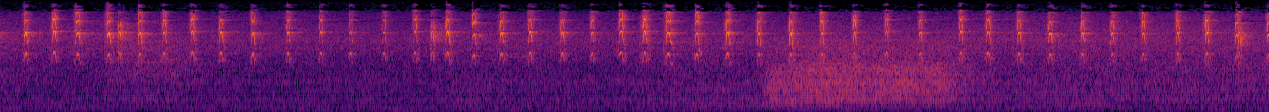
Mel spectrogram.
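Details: Nestling woodpecker in a tree cavity, still begging for food instead of leaving: rapid, insistent, sharp high notes, about three per second, long and unbroken, with a brief rushing noise partway through.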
